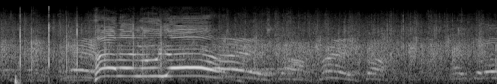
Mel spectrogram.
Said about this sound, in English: Oh, let's all clap our hands.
